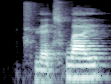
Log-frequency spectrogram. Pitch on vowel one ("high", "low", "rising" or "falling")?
rising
